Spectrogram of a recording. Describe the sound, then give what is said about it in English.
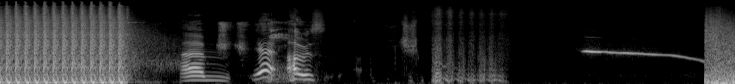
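Voices imitate gunfire, starting with a rapid, loud rattling burst like a machine gun. Choppy mouth-made bangs and spoken sounds follow, along with a falling whistle, before another rattling burst at the end. “We're making gun noises. I genuinely was.”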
